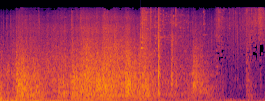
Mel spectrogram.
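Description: Explosion sound effect, a loud spread of blast noise with debris crashing down. A few sharp cracks come about three seconds in, then it dies away.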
